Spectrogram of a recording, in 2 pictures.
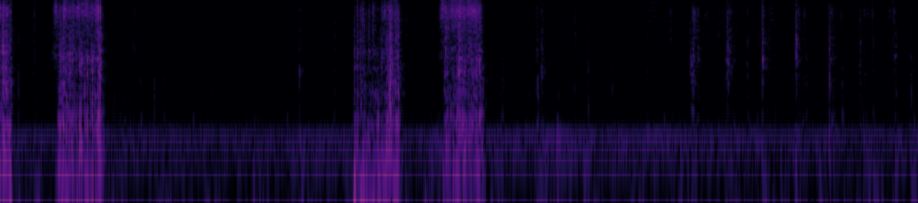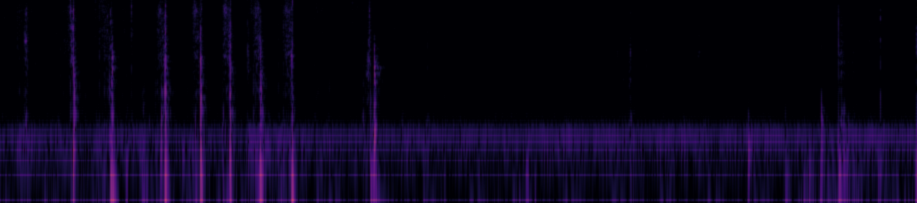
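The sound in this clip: A deck of tarot cards is shuffled and drawn: three loud riffling bursts near the start, then many faint, irregular flicks and taps of cards being handled and laid out, quiet throughout.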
